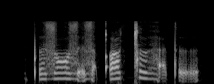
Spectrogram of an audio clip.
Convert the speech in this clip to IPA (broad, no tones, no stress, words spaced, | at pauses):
pʼəzɔ zə̰zə̰qʼo ǀɵɦa̰tʼə̰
